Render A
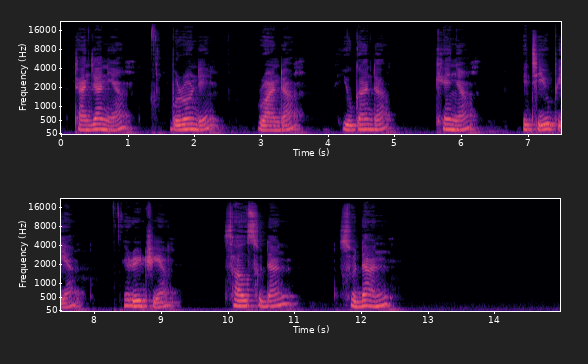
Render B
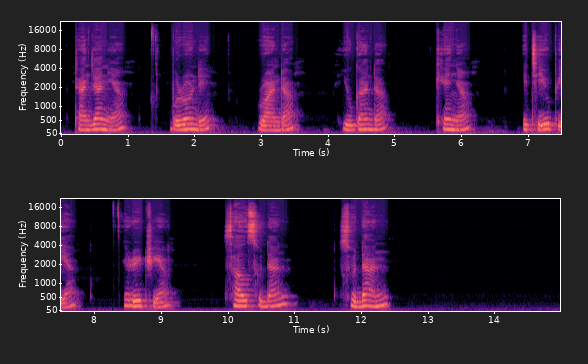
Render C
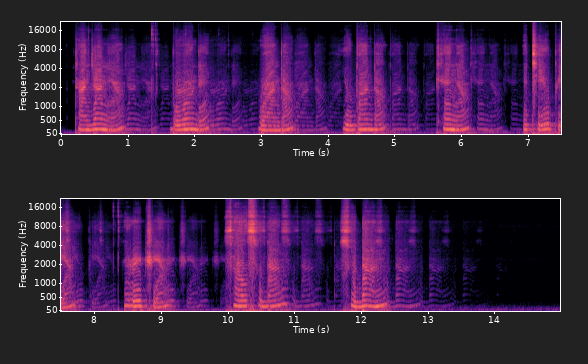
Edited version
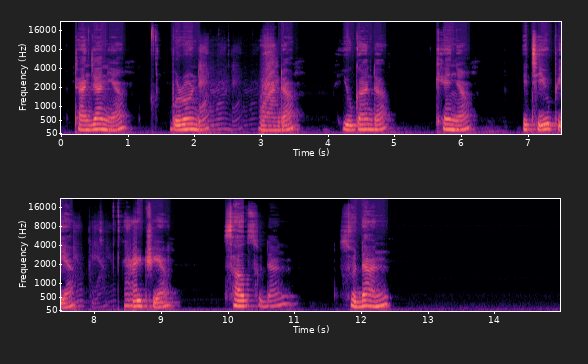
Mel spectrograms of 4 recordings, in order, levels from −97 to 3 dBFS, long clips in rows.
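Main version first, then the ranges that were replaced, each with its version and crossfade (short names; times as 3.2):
B
2.08–3.26 from C
7.68–8.64 from C
10.24–11.81 from A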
